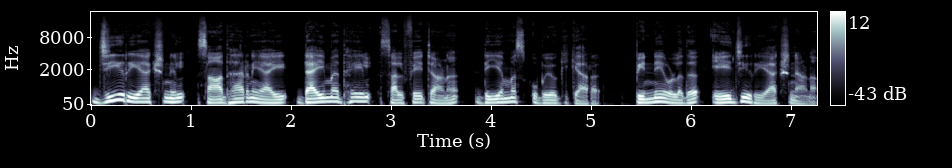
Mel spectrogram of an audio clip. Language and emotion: Malayalam, neutral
